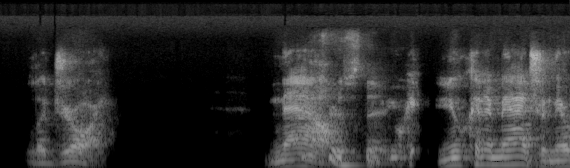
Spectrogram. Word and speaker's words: Lajoie: and see he said my uncle and i always pronounced it le joy now you can imagine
